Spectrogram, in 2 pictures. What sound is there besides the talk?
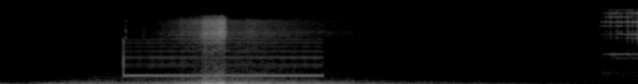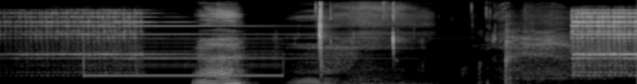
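telephone ringing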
